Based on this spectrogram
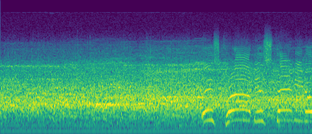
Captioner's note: applause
